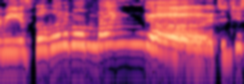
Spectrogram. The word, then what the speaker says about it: manga: Now your next question for me is, but what about manga? Did you say we're going to talk about manga? Manga, which would be the correct pronunciation.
